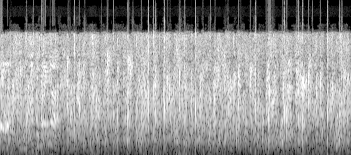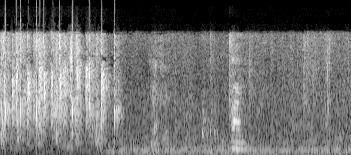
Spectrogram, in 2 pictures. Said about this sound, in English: Give him a good hand of applause.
